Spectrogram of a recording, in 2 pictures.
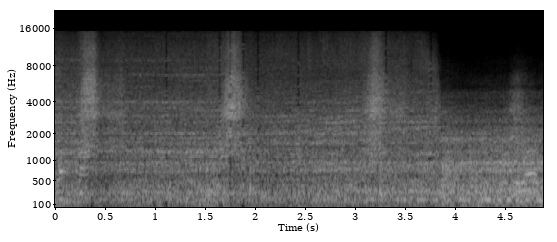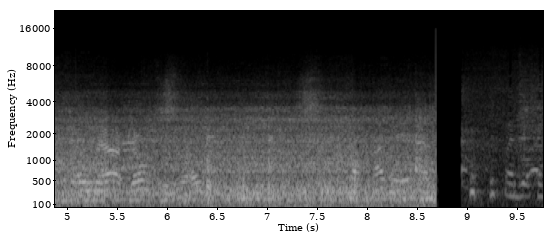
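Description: A train rumbles slowly along the rails.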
